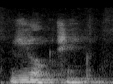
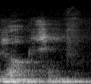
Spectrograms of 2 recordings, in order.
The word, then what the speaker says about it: Dzogchen: If you want to write it in English, you start with a D and spell it with DZ. Dzogchen.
